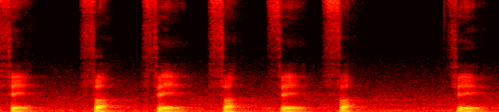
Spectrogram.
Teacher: This one is sometimes pronounced as a p sound, a hard P sound, but for the most part, today it is pronounced only as f.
